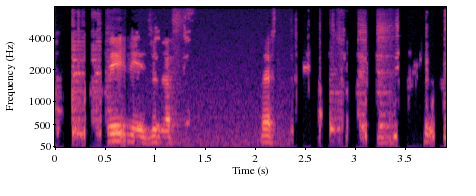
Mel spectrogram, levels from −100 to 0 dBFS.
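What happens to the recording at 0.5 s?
Speech suppressed in double talk, from 0.48 to 0.53 s: the talker's voice briefly drops by about 10 dB while the far side is speaking, likely because the echo canceller turned everything down.

The other side's voice leaking through is also present from the start to 0.58 s: a second voice, only a little quieter than the talker, comes through, likely where the loudspeaker echo wasn't fully cancelled.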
